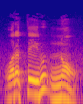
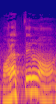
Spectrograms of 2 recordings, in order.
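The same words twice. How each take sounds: First: वरत्ते इरु नो with इरु said in full, slow; full form. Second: वरत्ते रु नो with इरु clipped to रु; contracted form. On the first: Teacher showing students the full form, slowly. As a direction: spell out इरु clearly, unhurried. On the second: Teacher showing students the casual contracted form. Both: Shown as a demonstration. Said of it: "इसको खींच भी दें आप".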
